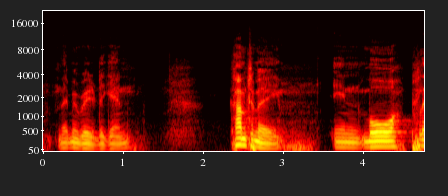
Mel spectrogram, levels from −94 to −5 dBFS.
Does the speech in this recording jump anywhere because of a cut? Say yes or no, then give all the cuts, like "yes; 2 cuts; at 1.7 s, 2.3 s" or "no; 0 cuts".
yes; 1 cut; at 3.4 s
